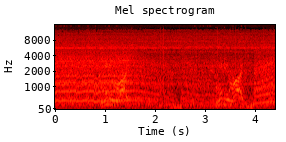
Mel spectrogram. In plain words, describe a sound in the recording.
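Tyres squeal briefly as a car corners.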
